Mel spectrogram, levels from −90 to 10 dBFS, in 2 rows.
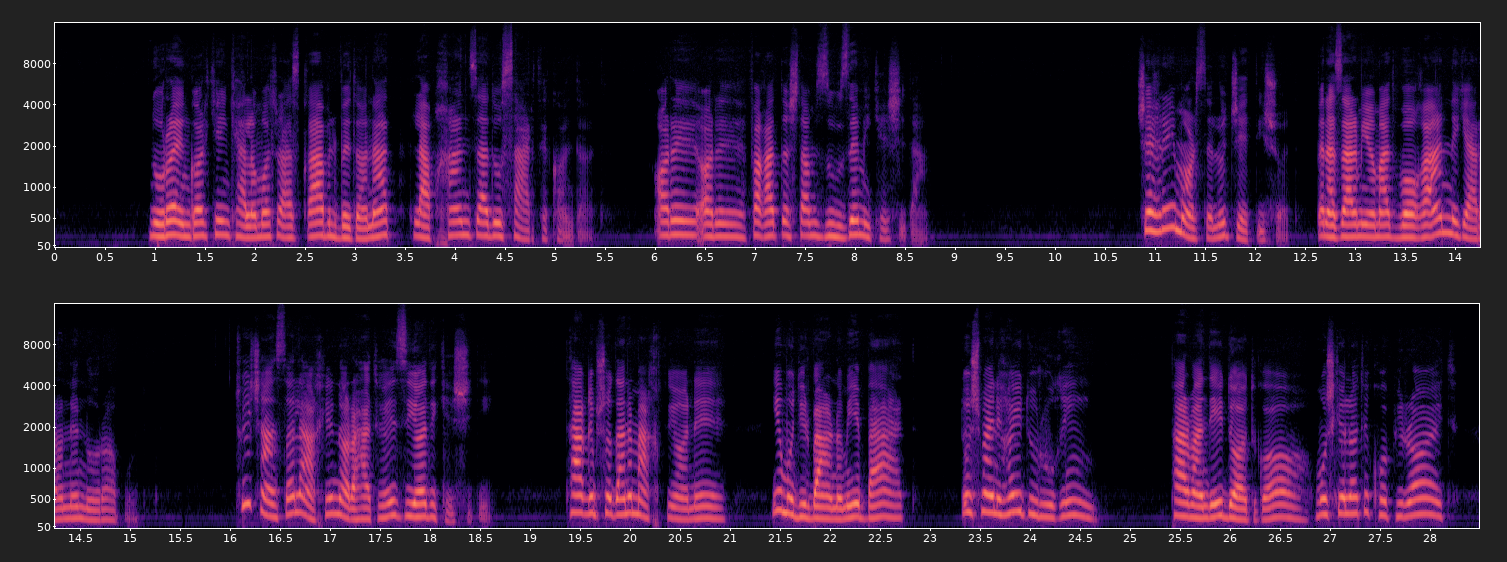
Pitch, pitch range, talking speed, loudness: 195 Hz, 155-220 Hz, 110 wpm, -24 LUFS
